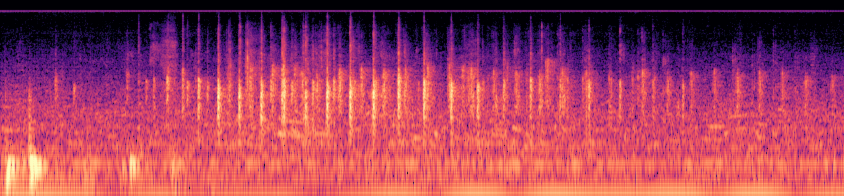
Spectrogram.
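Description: Near silence with faint, scattered hand claps, about three a second, from about two seconds in, thinning out after about eight seconds.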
